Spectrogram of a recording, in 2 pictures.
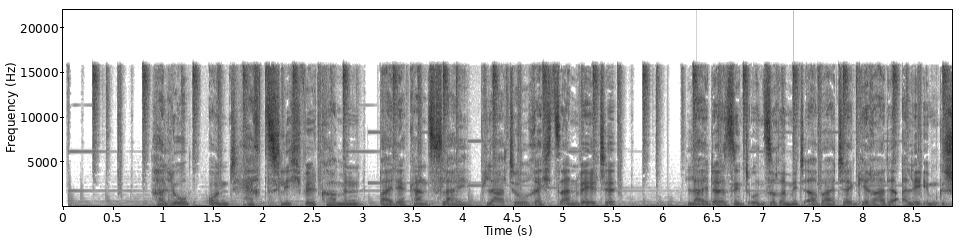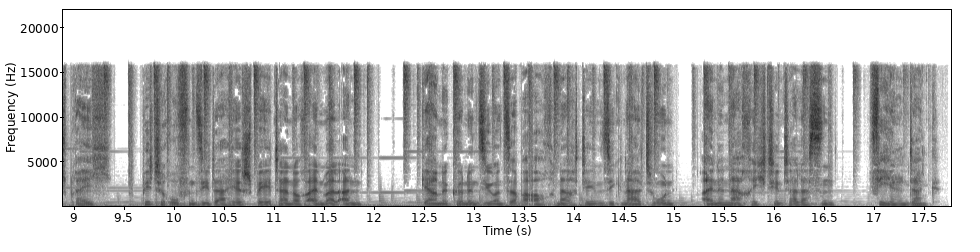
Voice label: Ansage stereo; Telefonansage Kanzlei

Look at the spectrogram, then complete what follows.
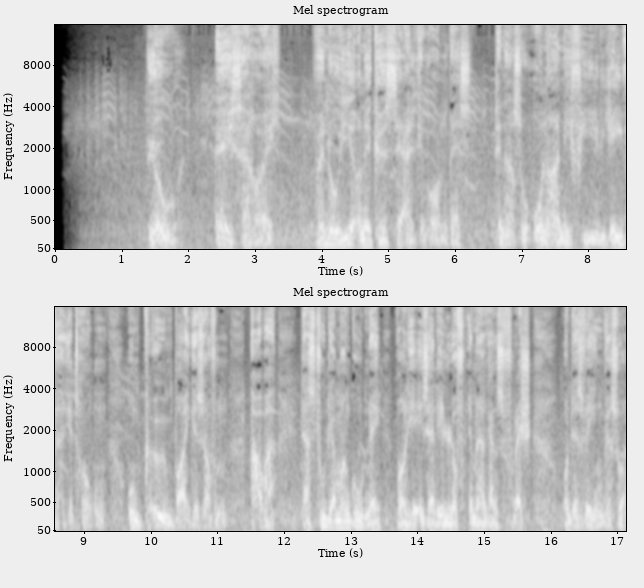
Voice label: Hamburgisch; Telefonansage

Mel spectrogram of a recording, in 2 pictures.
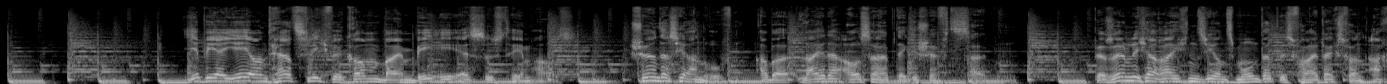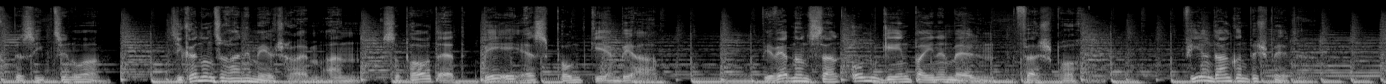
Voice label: AB Ansage; Systemhaus

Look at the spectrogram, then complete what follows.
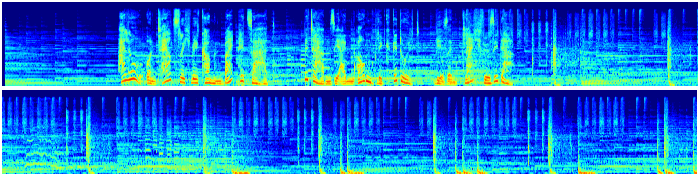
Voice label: Ansage vor Melden; Pizza Hut

